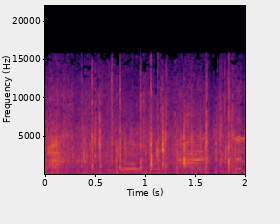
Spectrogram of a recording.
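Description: Footsteps of a pack of runners on a paved path: many quick, overlapping footfalls at race pace.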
